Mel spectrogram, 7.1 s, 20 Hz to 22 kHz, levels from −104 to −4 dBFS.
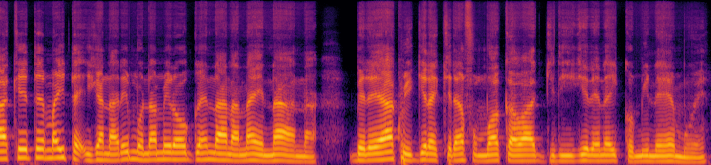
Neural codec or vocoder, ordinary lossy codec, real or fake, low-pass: codec, 44.1 kHz, 7.8 kbps, Pupu-Codec; none; fake; none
